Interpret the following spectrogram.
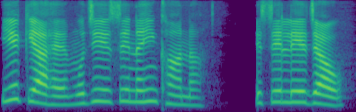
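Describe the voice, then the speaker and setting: A woman's voice: sits high, measured pace. Woman voicing a nagging old mother-in-law. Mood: scolding. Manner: scolding, complaining.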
